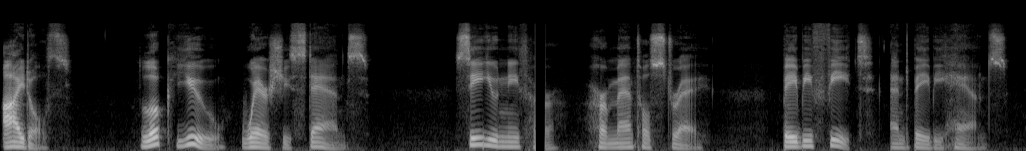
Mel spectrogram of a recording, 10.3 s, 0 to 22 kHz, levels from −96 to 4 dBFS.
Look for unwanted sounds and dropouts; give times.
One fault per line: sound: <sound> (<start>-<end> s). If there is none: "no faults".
sound: dropout (5.4-5.5 s)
